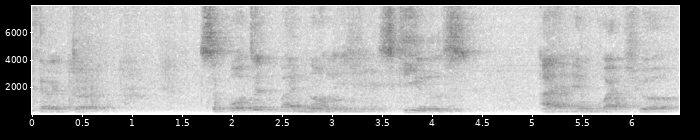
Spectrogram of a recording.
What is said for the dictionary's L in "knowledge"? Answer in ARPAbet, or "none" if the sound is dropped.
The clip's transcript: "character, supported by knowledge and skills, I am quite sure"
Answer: N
